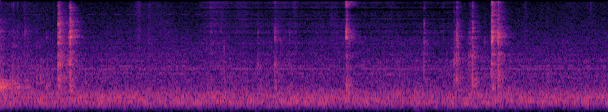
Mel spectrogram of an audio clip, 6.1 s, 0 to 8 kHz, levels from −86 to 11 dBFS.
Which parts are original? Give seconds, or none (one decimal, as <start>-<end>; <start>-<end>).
0.0-2.0; 4.6-6.1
